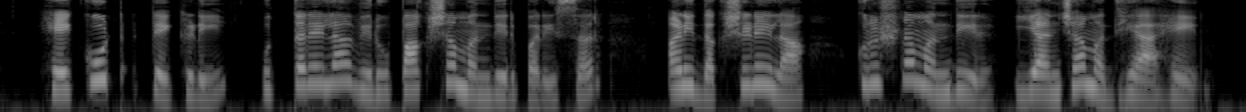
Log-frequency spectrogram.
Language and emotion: Marathi, neutral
